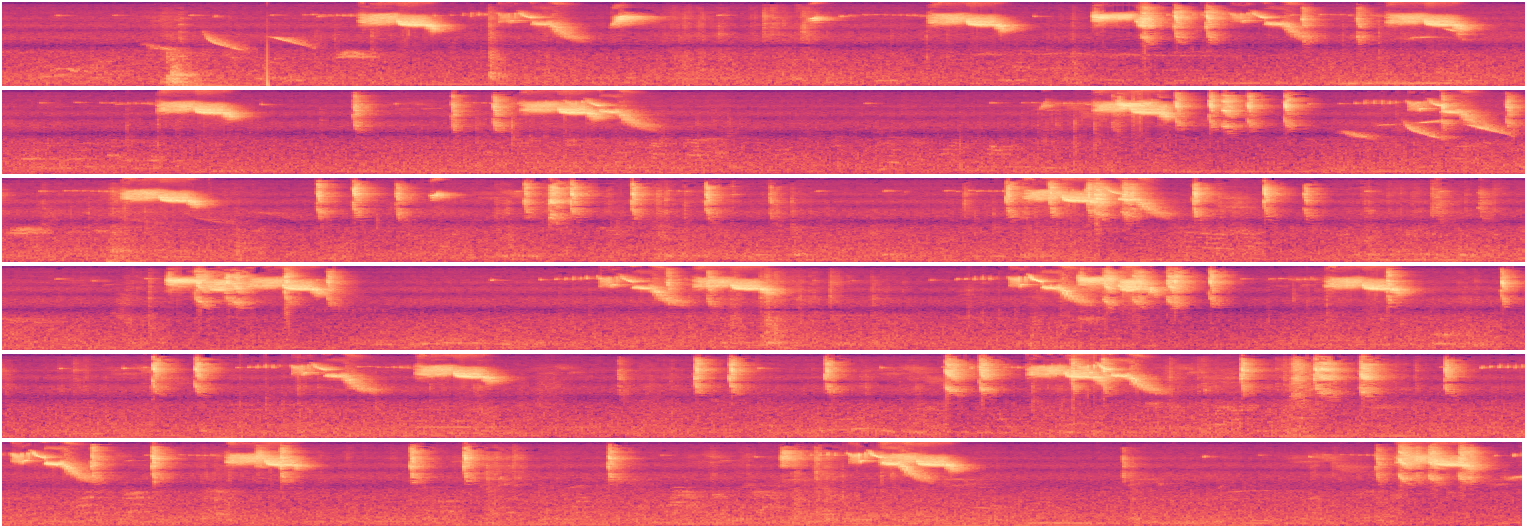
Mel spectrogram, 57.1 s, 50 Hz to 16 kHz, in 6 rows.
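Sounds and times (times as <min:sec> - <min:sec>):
bird calling high sliding notes: 0:00.1 - 0:04.2, 0:16.0 - 0:22.8.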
